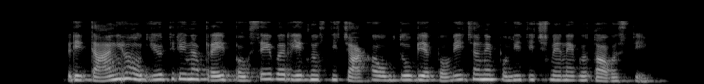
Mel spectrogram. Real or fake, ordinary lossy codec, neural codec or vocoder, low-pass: fake; none; codec, 16 kHz, 4 kbps, FunCodec, trained on LibriTTS, 50 frames a second; none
